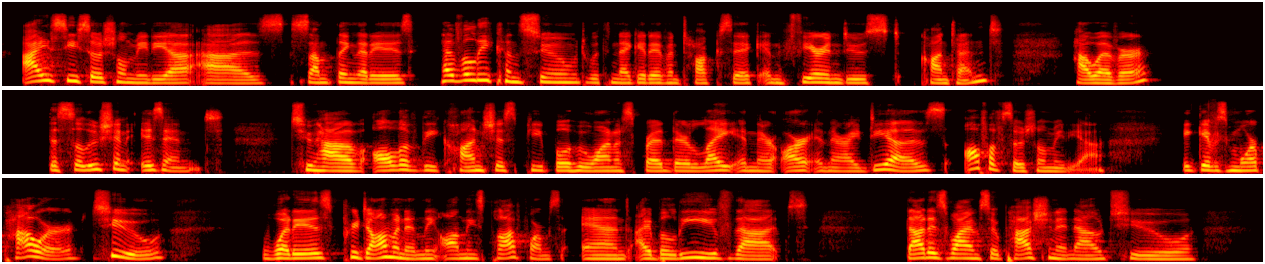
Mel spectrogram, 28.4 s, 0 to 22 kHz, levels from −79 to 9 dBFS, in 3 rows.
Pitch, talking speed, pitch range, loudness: 185 Hz, 145 wpm, 170-210 Hz, -22 LUFS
